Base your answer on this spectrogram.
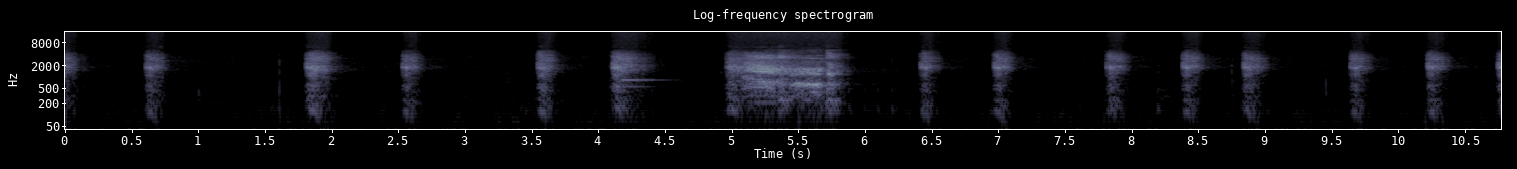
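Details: A barking deer at Bandhavgarh Tiger Reserve gives sharp, hoarse barks again and again, an alarm call as a tiger goes out to hunt.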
